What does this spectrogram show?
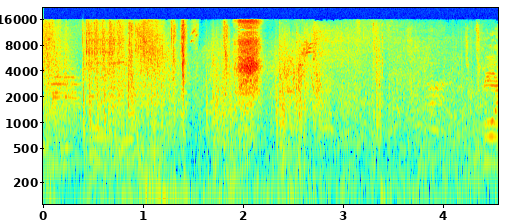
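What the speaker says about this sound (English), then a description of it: "Under heavy fire at the west exit." Dense, continuous heavy gunfire and explosions in an Xbox One video game, a loud rumbling barrage with voices heard under the combat.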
